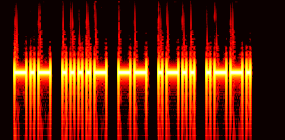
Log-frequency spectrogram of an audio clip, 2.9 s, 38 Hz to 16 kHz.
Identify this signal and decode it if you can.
Morse code, heard as a keyed tone, about 32 wpm, 700 Hz. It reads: K4MLP
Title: USA Callsign DE Callsign - 5 Characters - 30wpm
